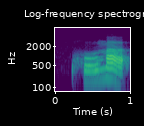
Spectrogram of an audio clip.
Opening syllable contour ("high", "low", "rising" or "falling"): rising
